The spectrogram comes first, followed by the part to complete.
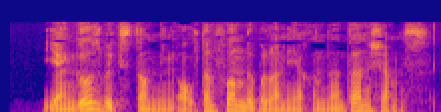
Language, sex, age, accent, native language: Uzbek, male, 19-29, Toshkent viloyati, Uzbek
